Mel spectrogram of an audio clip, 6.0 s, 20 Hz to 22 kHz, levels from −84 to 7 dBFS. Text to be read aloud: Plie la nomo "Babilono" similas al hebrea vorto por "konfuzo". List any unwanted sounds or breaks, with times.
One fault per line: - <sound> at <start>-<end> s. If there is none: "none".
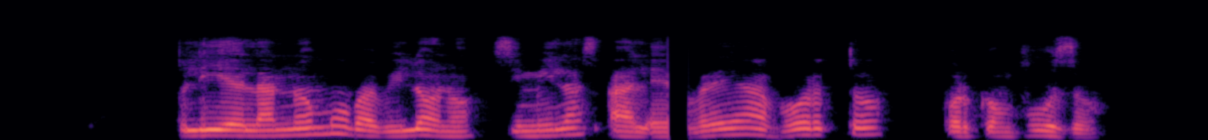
- dropout at 3.3-3.5 s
